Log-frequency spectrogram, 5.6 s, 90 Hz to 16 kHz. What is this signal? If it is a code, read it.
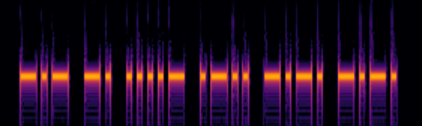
Morse code, heard as a keyed tone, about 17 wpm, 700 Hz. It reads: KN4LCC
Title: USA Call Signs - 6 Characters - 2x Character Spacing - 17wpm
